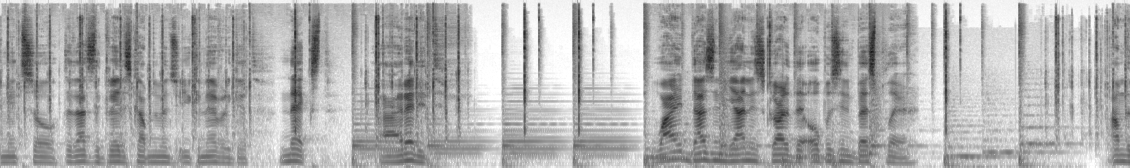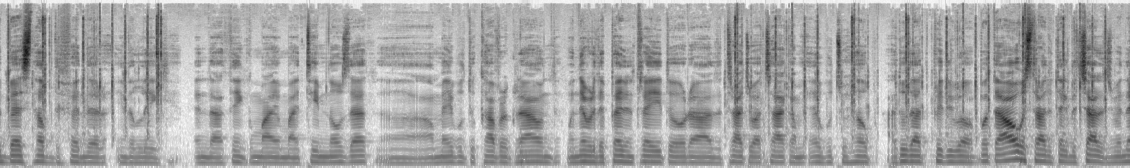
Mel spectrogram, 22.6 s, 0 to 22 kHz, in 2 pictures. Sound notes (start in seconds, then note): 3.3 slow music; 3.5 keyboard clicking; 10.2 keyboard clicking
